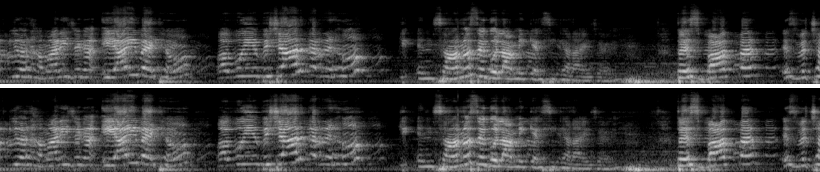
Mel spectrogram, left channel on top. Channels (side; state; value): both; normal; correlation 0.25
